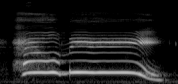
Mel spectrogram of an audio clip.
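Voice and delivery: shouted plea. A narrator's reading. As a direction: yell it out over the chaos. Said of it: "And Otis shouted".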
